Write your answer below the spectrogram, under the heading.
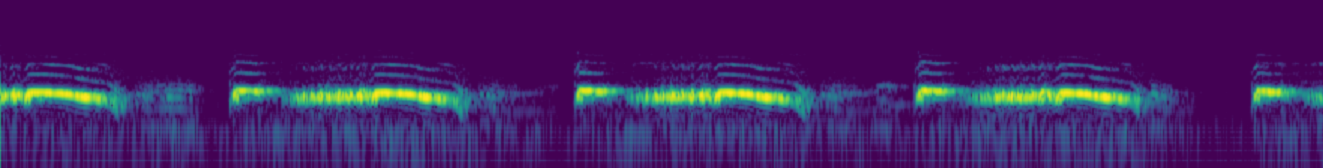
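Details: Spotted dove, called puter, repeating its characteristic "kuk gerruuuk" call: a short low coo then a long, sliding, downward-bending note, four phrases at steady intervals of about two seconds, little else audible.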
